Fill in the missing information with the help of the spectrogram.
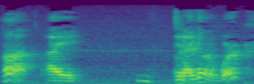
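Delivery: a hint of comic panic; a mock alarmed uh-oh; mock dismay. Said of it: "looked up a month later and said".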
